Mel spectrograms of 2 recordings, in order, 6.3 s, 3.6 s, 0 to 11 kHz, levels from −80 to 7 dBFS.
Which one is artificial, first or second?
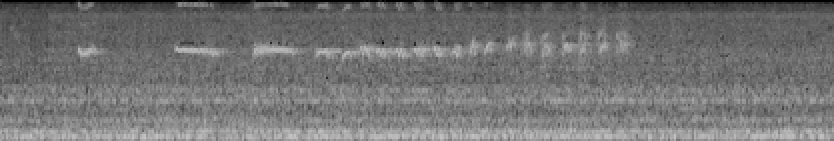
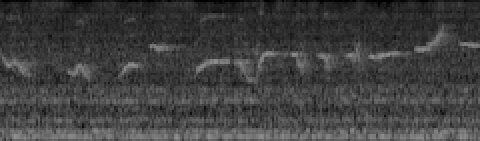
second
